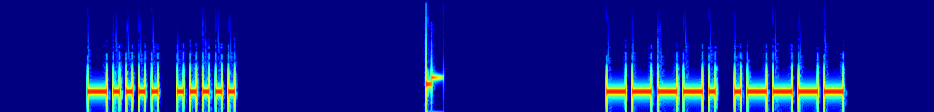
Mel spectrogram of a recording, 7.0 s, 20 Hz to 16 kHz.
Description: Morse code, heard as a keyed tone, about 25 wpm, 700 Hz. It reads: 65 91
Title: Numbers - 2-Digit 25wpm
